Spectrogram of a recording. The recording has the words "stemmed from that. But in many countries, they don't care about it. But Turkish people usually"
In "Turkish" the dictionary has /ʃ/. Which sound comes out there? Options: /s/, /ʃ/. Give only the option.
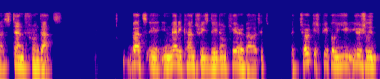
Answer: /ʃ/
